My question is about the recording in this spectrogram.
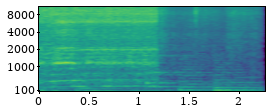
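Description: Countertop blender running at high speed, then cutting off abruptly a little over a second in. Background music with plucked and bowed strings plays underneath.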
